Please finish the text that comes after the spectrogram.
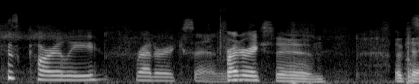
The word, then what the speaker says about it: Frederickson: My name is Carly Frederickson. Frederickson. Okay. Some people pronounce it Frederickson, but that's actually wrong. Wait, really? Yeah, it's Frederickson because there's two E's.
